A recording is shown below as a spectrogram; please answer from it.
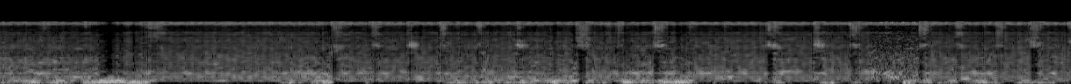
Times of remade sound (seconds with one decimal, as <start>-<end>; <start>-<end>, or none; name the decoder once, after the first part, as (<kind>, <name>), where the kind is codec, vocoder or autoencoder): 0.0-8.7 (vocoder, BigVGAN v2); 9.2-10.7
